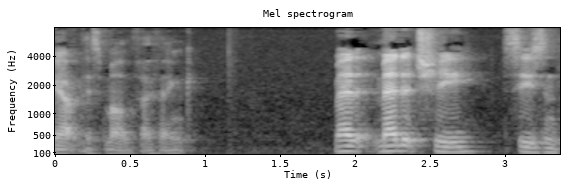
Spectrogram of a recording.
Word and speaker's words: Medici: this month I think Medici season 3 or if you're if you don't know the Italian pronunciation Medici Medici probably call it um but yeah the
